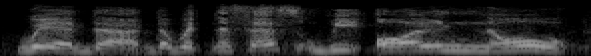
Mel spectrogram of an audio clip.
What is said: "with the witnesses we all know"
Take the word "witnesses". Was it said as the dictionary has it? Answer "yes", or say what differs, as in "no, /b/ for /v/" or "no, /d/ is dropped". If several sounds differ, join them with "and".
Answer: no, /s/ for /z/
